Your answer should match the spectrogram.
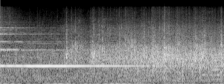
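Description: Applause sound effect: a crowd clapping and cheering, swelling up about half a second in, over a steady bell-like ringing tone that fades out about a second and a half in.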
